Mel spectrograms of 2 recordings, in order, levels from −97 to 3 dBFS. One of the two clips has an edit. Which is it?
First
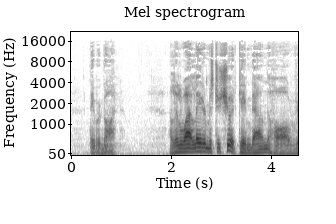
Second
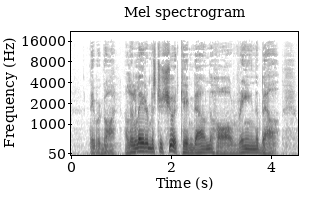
second; 2 cuts; at 1.0 s, 1.3 s

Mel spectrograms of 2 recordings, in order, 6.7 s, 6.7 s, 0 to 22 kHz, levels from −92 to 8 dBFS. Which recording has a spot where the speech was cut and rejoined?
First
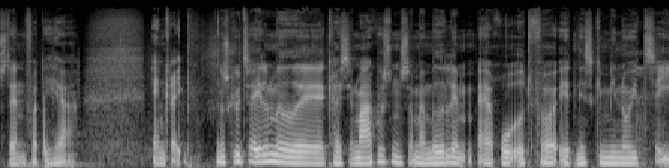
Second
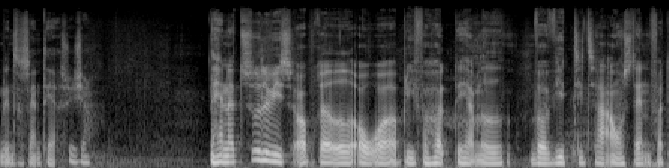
first; 1 cut; at 1.4 s

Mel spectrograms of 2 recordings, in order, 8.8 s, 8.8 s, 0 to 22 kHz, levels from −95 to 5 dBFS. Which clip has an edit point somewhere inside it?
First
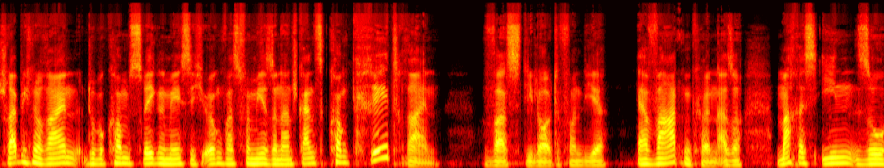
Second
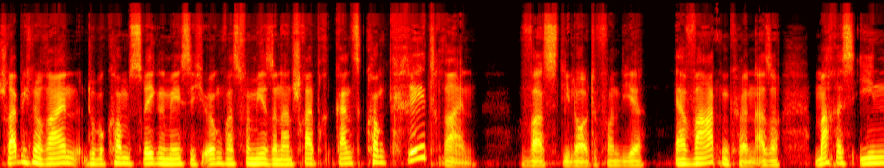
first; 1 cut; at 2.9 s

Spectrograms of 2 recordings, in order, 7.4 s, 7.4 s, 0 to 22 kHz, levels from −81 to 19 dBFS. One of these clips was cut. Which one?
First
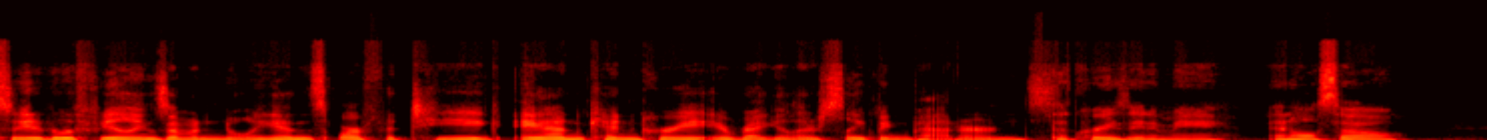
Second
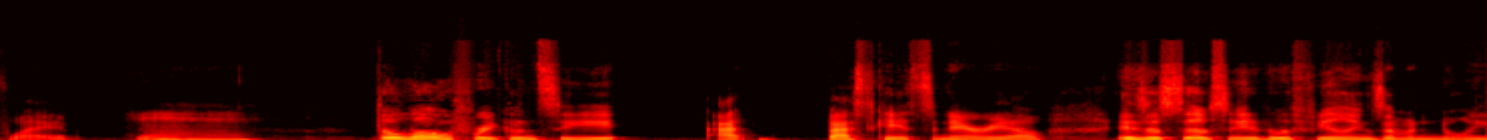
first; 1 cut; at 5.4 s

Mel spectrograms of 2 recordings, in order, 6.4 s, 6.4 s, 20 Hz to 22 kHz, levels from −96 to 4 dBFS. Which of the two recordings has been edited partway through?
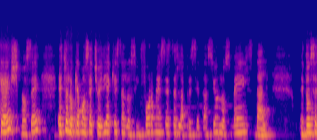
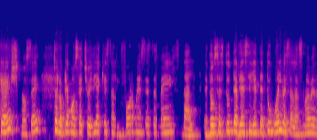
second; 5 cuts; at 1.1 s, 2.3 s, 3.1 s, 4.0 s, 4.8 s

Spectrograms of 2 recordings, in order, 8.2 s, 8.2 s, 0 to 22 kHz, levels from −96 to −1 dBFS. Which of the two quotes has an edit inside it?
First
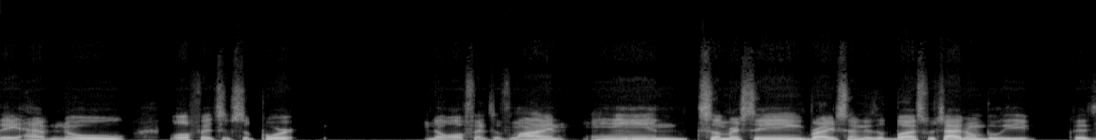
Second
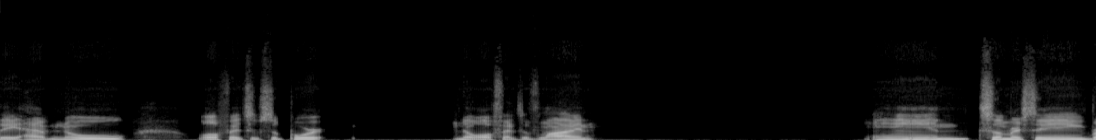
first; 2 cuts; at 1.2 s, 4.3 s

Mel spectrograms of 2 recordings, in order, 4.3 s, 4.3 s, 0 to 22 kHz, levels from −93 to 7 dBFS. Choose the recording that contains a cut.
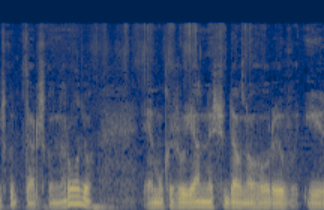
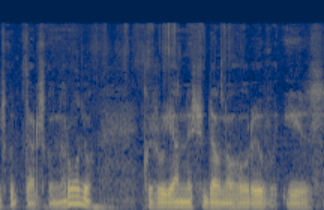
second; 1 cut; at 1.9 s

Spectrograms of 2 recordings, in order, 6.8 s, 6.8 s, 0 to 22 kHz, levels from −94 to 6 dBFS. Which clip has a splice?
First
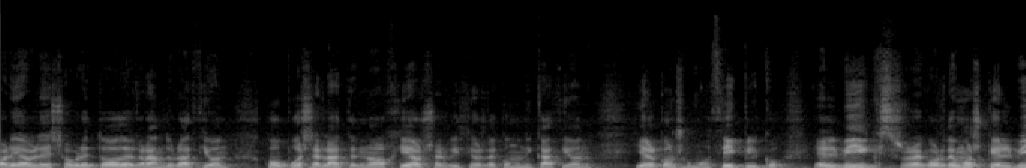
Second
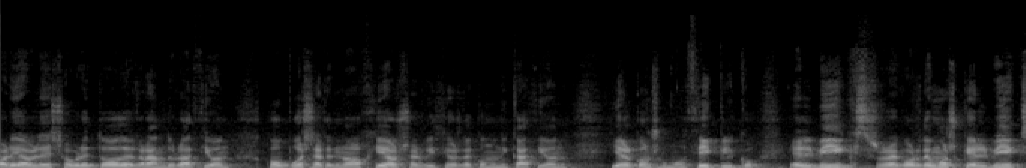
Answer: second; 1 cut; at 2.1 s

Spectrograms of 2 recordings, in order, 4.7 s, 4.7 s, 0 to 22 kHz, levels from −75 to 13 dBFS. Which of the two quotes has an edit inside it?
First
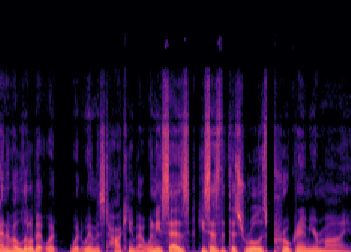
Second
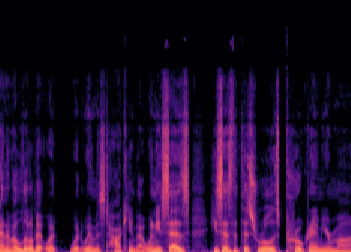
first; 1 cut; at 2.6 s

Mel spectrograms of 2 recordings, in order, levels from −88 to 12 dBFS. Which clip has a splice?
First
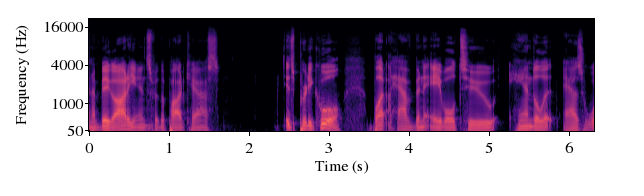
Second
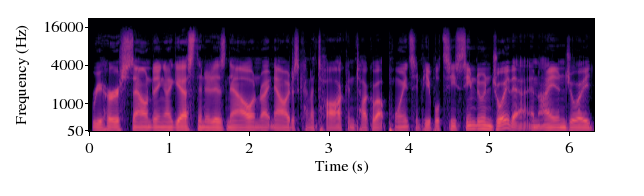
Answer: first; 1 cut; at 3.8 s

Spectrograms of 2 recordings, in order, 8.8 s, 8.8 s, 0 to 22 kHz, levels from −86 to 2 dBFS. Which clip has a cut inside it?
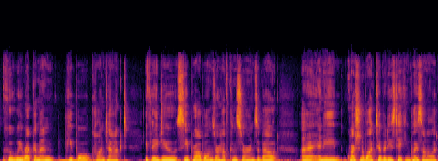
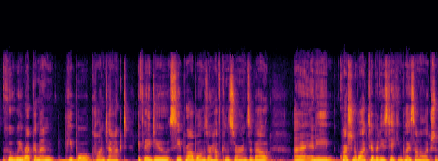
second; 1 cut; at 2.7 s

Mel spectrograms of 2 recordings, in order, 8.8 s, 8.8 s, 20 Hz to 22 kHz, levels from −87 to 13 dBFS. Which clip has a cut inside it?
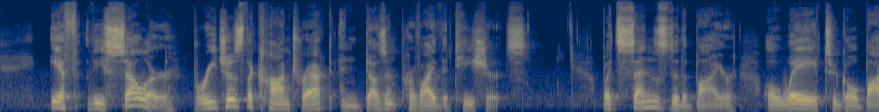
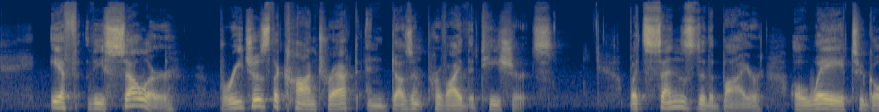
first; 1 cut; at 1.9 s

